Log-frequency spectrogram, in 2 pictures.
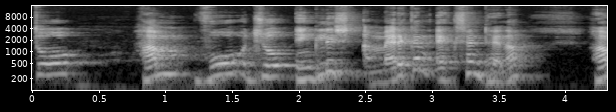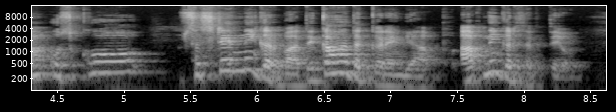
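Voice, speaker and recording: A man's voice: very high-pitched, sing-song, measured pace, fairly bright tone, reverberant. A man giving a casual lesson on freelancing, talking conversationally and often checking in with his listeners. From Pakistan. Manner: conversational, keeps checking in with "okay?". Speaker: freelancing instructor and employer.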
